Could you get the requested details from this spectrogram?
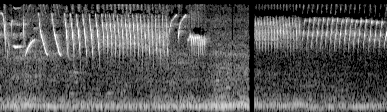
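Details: Blackthroat-style roll sung by a canary for tutoring other songbirds: sweeping whistles and a rapid pulsing trill, a short buzzy note, a brief silent break, then another long fast even trill, with a low hum throughout.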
